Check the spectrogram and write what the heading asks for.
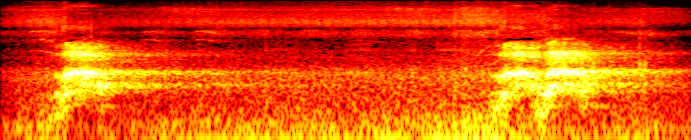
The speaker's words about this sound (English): This is what the maned wolf sounds like. The sound is called a roar bark, but honestly, it just sounds like a big dog barking if you ask me. But it is a neat sound.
